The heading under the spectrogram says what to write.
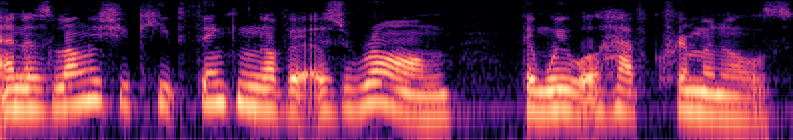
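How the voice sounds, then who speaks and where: A woman's fairly low voice with an English accent. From England. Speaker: psychic. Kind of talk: radio call-in advice. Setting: radio studio.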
